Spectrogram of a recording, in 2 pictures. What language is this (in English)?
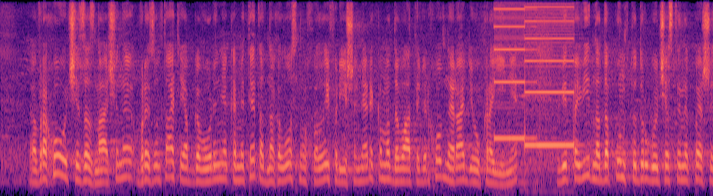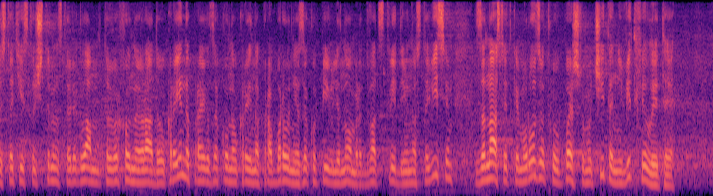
Ukrainian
